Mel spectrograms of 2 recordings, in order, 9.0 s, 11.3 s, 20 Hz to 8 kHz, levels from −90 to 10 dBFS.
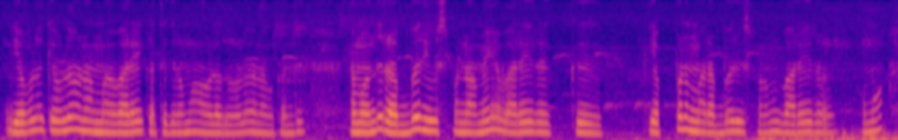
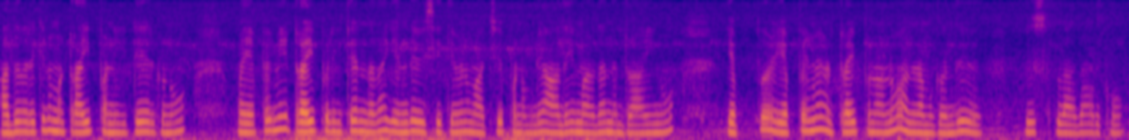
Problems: none marked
